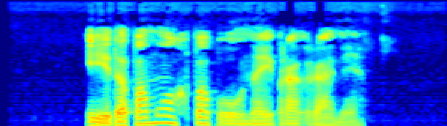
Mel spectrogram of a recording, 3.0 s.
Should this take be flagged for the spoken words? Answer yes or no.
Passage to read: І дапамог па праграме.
yes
